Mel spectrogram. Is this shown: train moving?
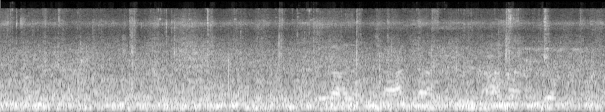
yes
